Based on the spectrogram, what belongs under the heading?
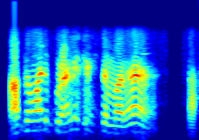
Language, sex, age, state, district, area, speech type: Hindi, male, 60+, Bihar, Muzaffarpur, rural, conversation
